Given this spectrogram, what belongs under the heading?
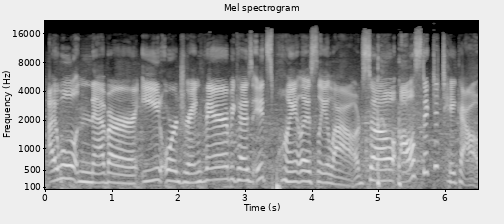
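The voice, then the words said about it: Put-on country valley girl accent. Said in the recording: “I couldn't even tell you what accent that was... It was like a country valley girl.”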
